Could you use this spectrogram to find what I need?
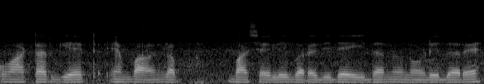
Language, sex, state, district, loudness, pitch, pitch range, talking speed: Kannada, male, Karnataka, Mysore, -33 LUFS, 115 Hz, 110-115 Hz, 110 wpm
